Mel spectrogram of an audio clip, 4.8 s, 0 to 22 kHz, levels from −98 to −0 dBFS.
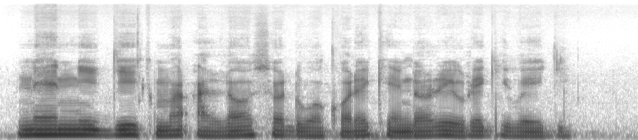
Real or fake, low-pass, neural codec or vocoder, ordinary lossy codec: fake; 19.8 kHz; codec, 44.1 kHz, 7.8 kbps, Pupu-Codec; none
